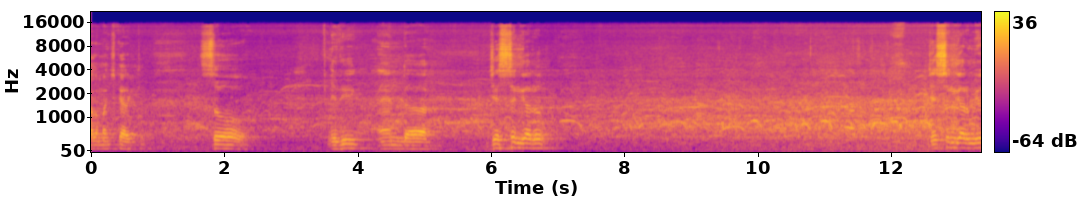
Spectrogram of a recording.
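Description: A man speaks loudly through a microphone and loudspeakers, in short bursts.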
